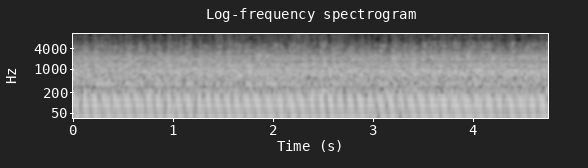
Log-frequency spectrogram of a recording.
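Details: Sea Ray boat sterndrive after repair of a seized gimbal bearing that had welded to the drive input shaft and caused noise: steady, even idle with a low rumble, no grinding or knocking; drive now healthy.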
